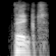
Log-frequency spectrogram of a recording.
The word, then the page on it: Pict: British English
